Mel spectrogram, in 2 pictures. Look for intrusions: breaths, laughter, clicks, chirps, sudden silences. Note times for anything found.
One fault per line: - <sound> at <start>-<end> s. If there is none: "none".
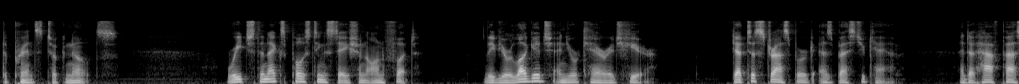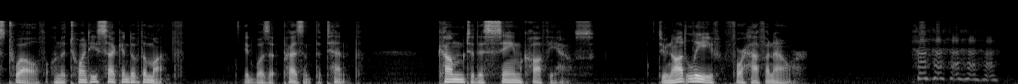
- laugh at 19.3-20.2 s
